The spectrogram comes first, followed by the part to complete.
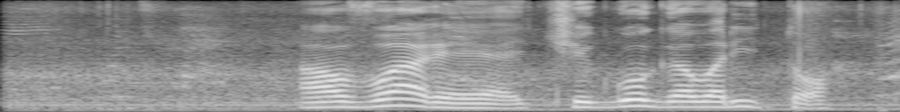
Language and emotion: Russian, neutral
